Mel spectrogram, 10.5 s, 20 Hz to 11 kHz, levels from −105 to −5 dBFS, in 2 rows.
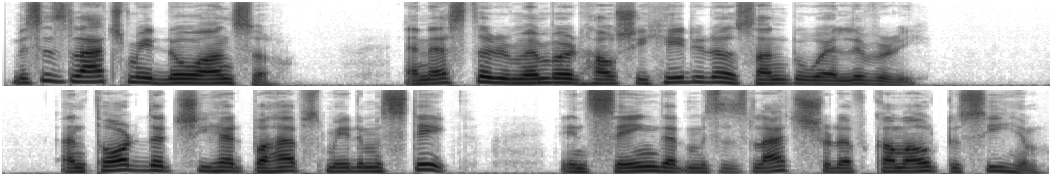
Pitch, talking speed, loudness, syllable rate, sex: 150 Hz, 210 wpm, -19 LUFS, 5.7 syllables/s, male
